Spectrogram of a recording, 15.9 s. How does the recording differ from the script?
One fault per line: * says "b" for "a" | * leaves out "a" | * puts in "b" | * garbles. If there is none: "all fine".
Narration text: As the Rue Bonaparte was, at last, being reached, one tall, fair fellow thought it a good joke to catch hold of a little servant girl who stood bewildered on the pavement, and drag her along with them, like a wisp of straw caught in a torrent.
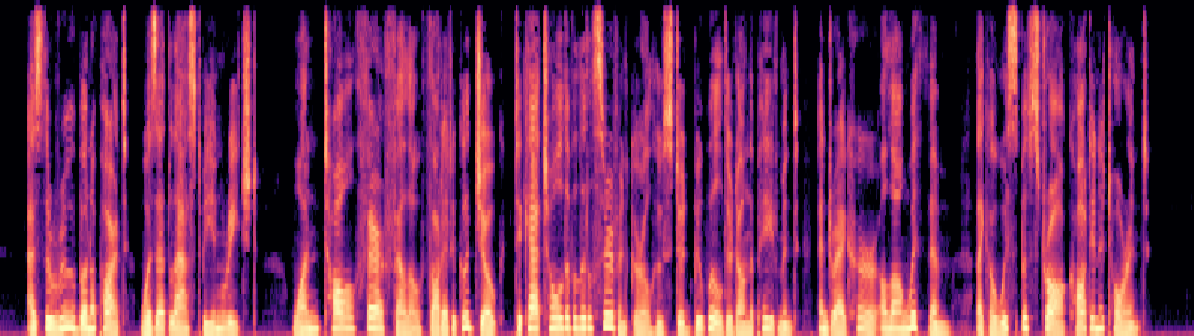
all fine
